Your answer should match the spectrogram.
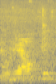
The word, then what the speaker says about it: Battle Royale: Chapter 1 then is referred to as the Battle Royale or Battle Royal, depending how you say it. I say Royale.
